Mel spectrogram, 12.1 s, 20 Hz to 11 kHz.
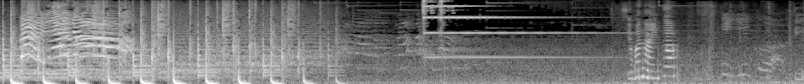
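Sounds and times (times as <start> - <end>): small bright bell ringing: 5.3 - 11.2.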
